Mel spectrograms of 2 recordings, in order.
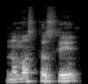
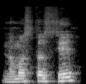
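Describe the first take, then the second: No difference in how they are said.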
